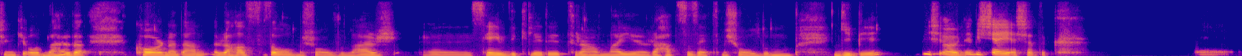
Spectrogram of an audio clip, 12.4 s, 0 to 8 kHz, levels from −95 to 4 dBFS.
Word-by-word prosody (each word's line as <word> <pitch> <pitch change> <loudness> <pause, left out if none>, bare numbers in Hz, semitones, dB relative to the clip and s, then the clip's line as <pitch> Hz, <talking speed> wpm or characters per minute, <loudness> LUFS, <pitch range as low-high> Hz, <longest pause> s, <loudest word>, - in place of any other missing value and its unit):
Çünkü 190 -3 -4
onlar 180 +2 +2
da, 185 -1 +5 0.5
kornadan 185 -2 +5
rahatsız 180 +1 0
olmuş 150 -5 +2
oldular. 145 +4 -5 0.3
Eee, 145 -2 -9
sevdikleri 170 -1 0
tramvayı, 155 -2 -3
rahatsız 155 +1 -5
etmiş 145 -1 -6
oldum 140 +4 -5 0.5
gibi. 180 +5 0 0.4
İş 330 -2 +4
öyle 230 +5 +4
bir 275 - +3
şey 210 -6 +5
yaşadık. - - -4 1.4
Eee. 300 +1 -12
170 Hz, 95 wpm, -23 LUFS, 150-185 Hz, 1.4 s, da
